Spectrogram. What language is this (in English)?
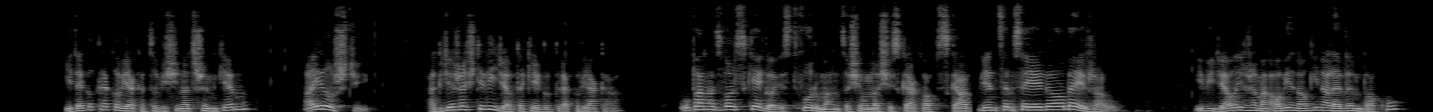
Polish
